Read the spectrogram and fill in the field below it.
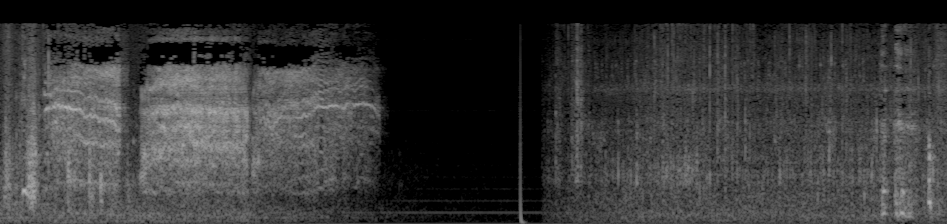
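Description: Loud, shrill squeals of pigs being killed for butchering fill the first few seconds in harsh overlapping bursts, then cut to near silence and a click before a low, steady outdoor rumble with scattered knocks.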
